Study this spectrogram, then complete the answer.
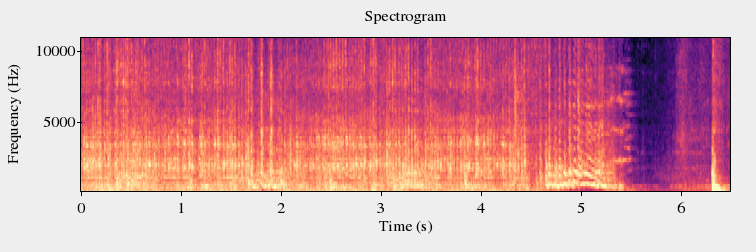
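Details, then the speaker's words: Homemade cylinder hone in a drill press, Honda Monkey four-cylinder engine project: fast rattling chatter over the spindle hum; stones bouncing because spindle speed is too high, later cured on a milling machine with the universal joint removed. "高さがあるということでボール盤でやったんですが、残念ながらちょっと回転早すぎてダメでしたね。"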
